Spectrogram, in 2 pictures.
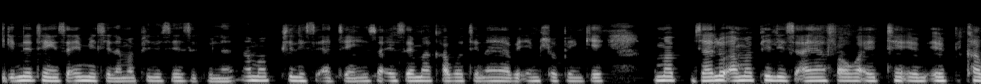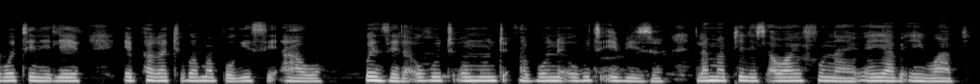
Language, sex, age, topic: North Ndebele, female, 25-35, health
